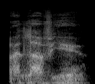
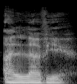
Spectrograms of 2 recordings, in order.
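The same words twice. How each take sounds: First: It is said in a soft whisper. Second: It is said in a normal speaking voice. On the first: The speaker calls it right. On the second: The speaker calls it wrong.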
